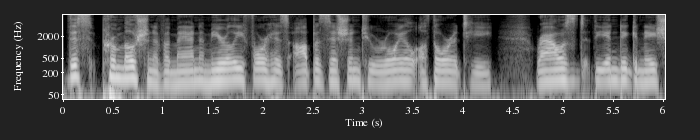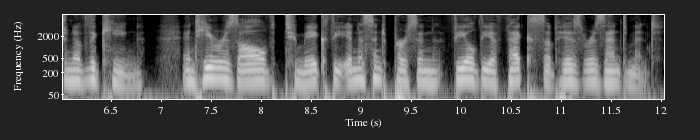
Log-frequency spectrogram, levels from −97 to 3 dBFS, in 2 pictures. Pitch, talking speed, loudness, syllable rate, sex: 115 Hz, 160 wpm, -23 LUFS, 5.0 syllables/s, male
